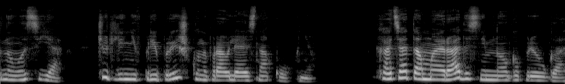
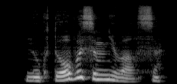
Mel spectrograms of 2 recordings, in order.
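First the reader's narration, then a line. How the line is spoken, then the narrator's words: Smirking grunt. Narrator (Russian): хмыкнул Власов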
